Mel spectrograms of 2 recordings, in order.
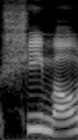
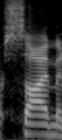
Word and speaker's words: Shimon: BC it came to his brother Shimon or Simon as we pronounced him in the West um the younger brother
